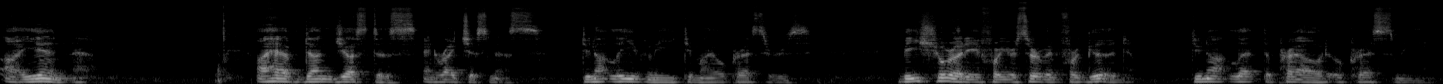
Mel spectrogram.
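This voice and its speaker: A man reciting scripture from memory in a solemn, deliberate way, starting phrases with emphasis and softening toward the ends. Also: mid-range voice.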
